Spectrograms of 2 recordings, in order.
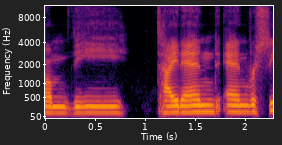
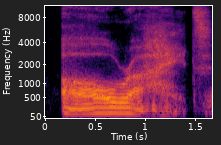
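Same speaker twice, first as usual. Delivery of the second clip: low, husky, breathless murmur; 4 semitones lower, 7 dB quieter than usual. Showing how you got to say it right, the speaker does a husky, breathless Brock Olivo impression. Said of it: "that little huskiness in your voice, that, and the br- little bit of that breathless quality that Brock Olivo".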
